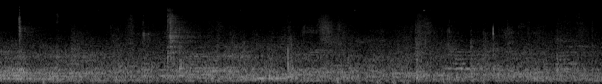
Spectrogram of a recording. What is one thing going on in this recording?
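Footsteps climb stone stairs in an echoing stairwell.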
